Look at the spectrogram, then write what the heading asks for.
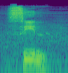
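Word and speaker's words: سين: দাল এটা হচ্ছে র র জা তারপরে দেখেন সিন এটা হচ্ছে আপনার কি সিন তারপরেরটা কি শিন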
